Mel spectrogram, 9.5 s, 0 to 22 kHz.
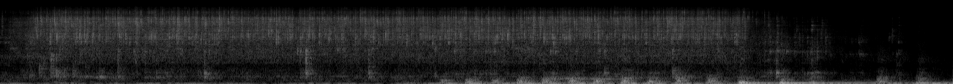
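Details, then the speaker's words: Farmhouse faucet after well pump flow was restricted to 7 gallons a minute to stop air in lines: steady even rush of water with no spitting or air bursts; no more sputtering, flow normal. "I think we might have gotten it. No more sputtering."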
